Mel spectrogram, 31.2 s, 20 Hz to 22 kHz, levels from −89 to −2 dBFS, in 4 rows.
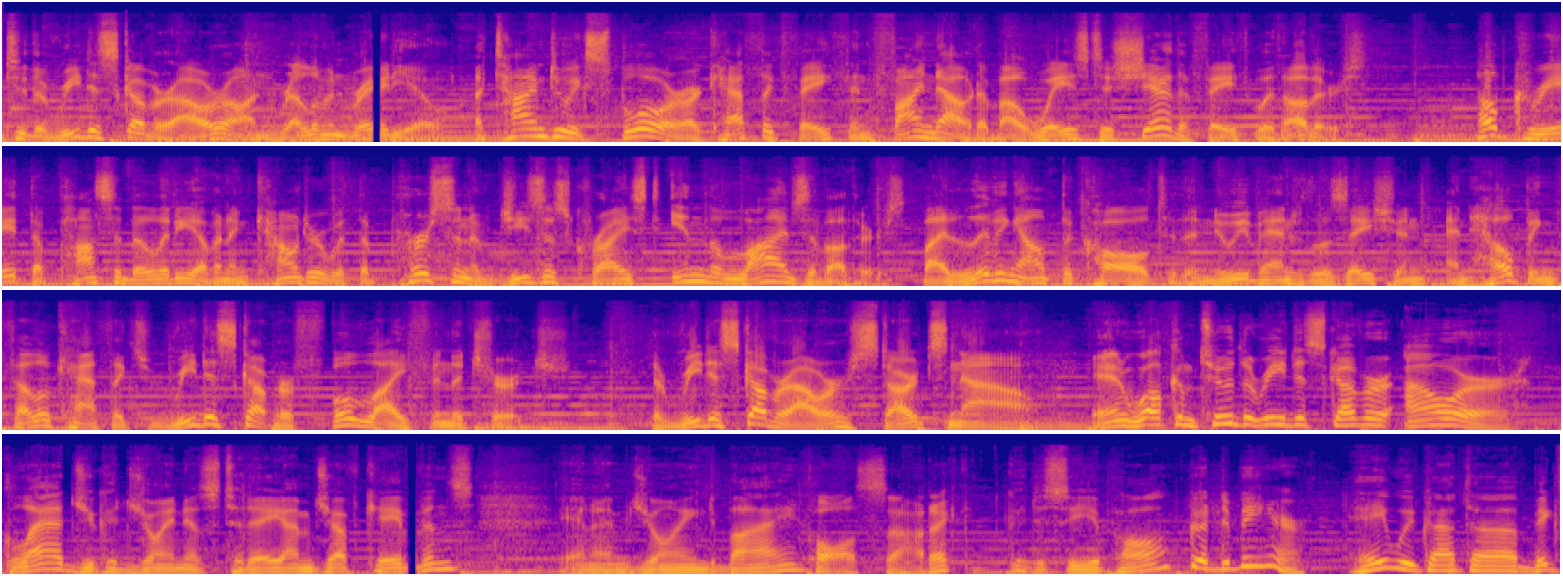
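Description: At 1.85 s and 25.41 s, a gap at a join of encoded pieces: 48 ms and 51 ms of untrimmed encoder padding, with smeared edges. Unlike a dropout, the sound then resumes exactly where it stopped.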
